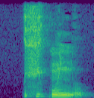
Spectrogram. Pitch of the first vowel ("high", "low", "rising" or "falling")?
high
